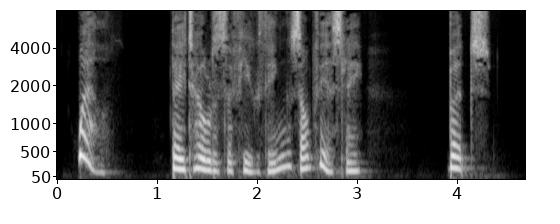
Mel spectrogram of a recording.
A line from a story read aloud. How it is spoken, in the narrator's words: Ruth sighed and said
